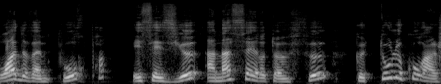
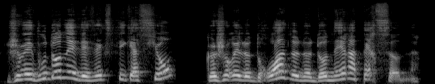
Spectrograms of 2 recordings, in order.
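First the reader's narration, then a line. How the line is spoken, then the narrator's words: Cold reply. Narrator (French): répliqua froidement madame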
